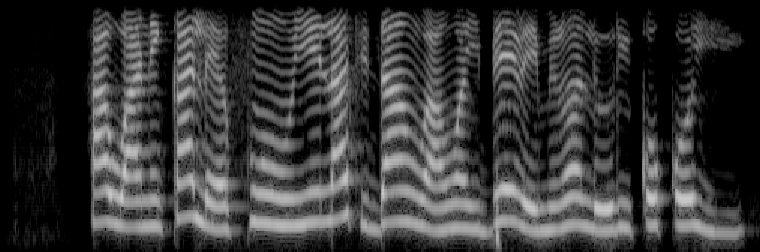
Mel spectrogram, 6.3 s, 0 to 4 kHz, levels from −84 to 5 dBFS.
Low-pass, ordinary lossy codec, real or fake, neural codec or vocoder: 3.6 kHz; none; real; none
